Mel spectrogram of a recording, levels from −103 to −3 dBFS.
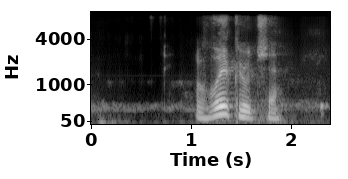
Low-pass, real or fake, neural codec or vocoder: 7.2 kHz; fake; codec, 16 kHz, 2 kbps, X-Codec, HuBERT features, trained on LibriSpeech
